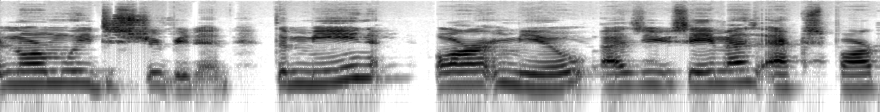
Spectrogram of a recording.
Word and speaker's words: mu: a typo where normally distributed the mean or mu as you same as x-bar pronounced mu that's that's the symbol you all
